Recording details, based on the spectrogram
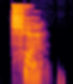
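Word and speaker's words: ч: in the middle foreign this is Che CH as in charger this one does look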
